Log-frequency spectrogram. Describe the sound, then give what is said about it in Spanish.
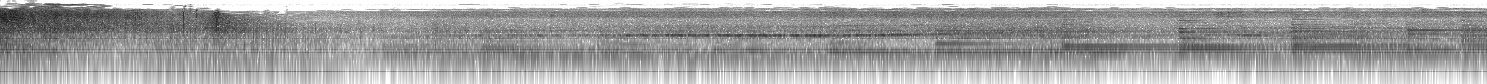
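A huge explosion in a radio drama opens with a broad roaring blast that decays over about two seconds into a sustained, ringing drone of shifting tones. “Paralizados, miran al cielo y observan una enorme explosión.”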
